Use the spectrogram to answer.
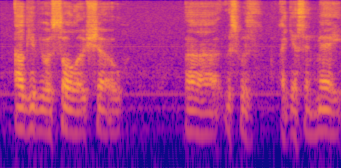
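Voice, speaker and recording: A man's speech comes through with noticeable background noise around it. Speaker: artist and former product designer. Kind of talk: interview monologue. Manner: halting, many fillers.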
